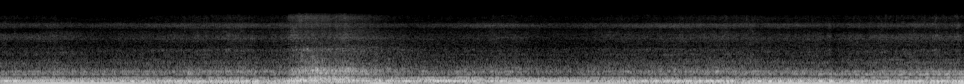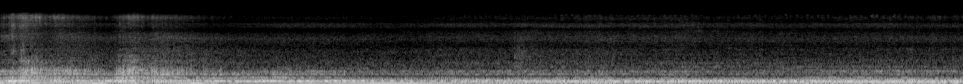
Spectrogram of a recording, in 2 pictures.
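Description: A 1967 Camaro RS's 427 big-block V8 idling steadily through its exhaust, with brief rises in engine sound about three seconds in and twice around ten seconds.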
